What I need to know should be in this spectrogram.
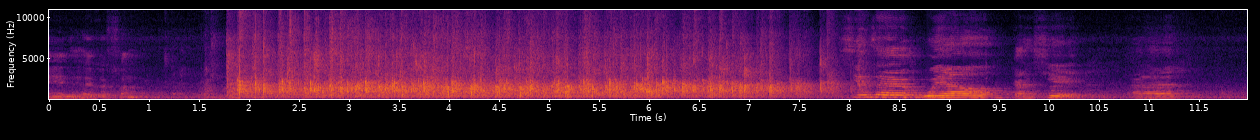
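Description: An older woman speaks warmly into a microphone.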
